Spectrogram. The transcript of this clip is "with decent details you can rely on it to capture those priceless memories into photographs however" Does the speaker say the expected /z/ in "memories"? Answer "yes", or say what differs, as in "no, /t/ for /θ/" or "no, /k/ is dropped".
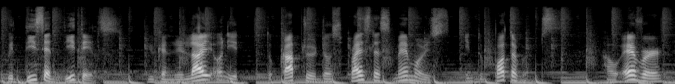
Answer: no, /s/ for /z/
